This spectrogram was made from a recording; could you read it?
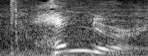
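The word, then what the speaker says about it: hænder: Ooh, hender is how you say hands in Danish, in case you were wondering.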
